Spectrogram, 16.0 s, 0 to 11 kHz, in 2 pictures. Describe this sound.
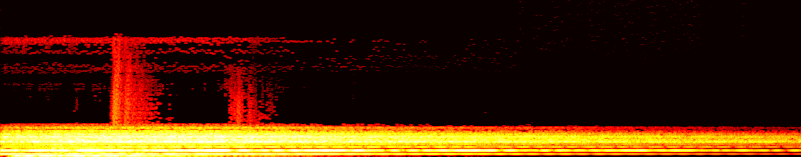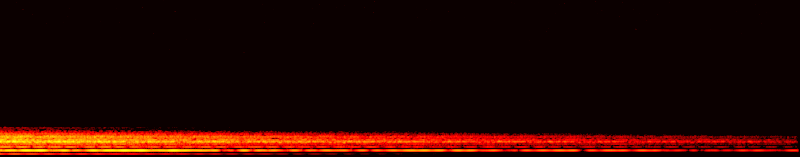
evil space
Crated with some plugins. Tone C3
